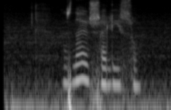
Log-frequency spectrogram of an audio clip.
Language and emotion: Russian, neutral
